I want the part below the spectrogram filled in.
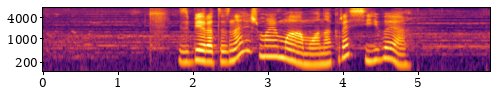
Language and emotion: Russian, positive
